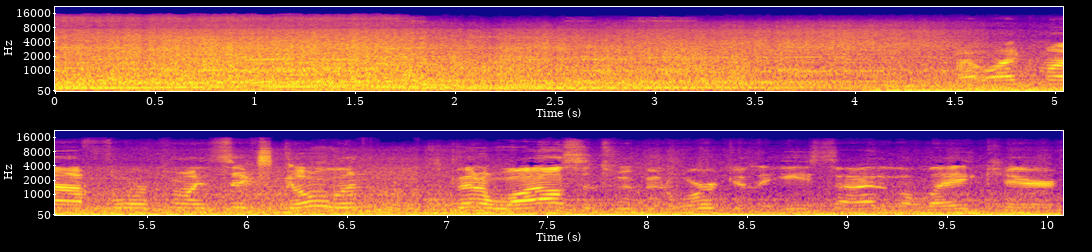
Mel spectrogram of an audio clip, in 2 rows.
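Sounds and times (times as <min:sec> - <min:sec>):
engine revving on sand: 0:00.0 - 0:06.6
vehicle rumble from inside cab: 0:00.0 - 0:10.0.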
